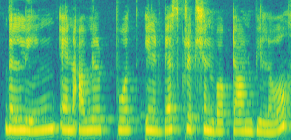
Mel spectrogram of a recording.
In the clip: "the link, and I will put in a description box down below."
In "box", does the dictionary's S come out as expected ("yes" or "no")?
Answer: no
